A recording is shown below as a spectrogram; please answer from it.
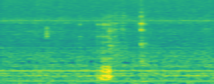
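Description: Near silence: room tone with a faint steady hum, one soft brief sound about a second in and a faint click just after.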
